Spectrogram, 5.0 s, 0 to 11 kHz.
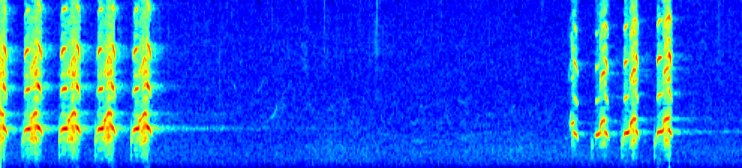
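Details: Ospreys, a pair at their nest, 14 June 2019: a burst of five loud, shrill whistled yelps in about one second, a long silence, then a softer run of five similar piercing notes.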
